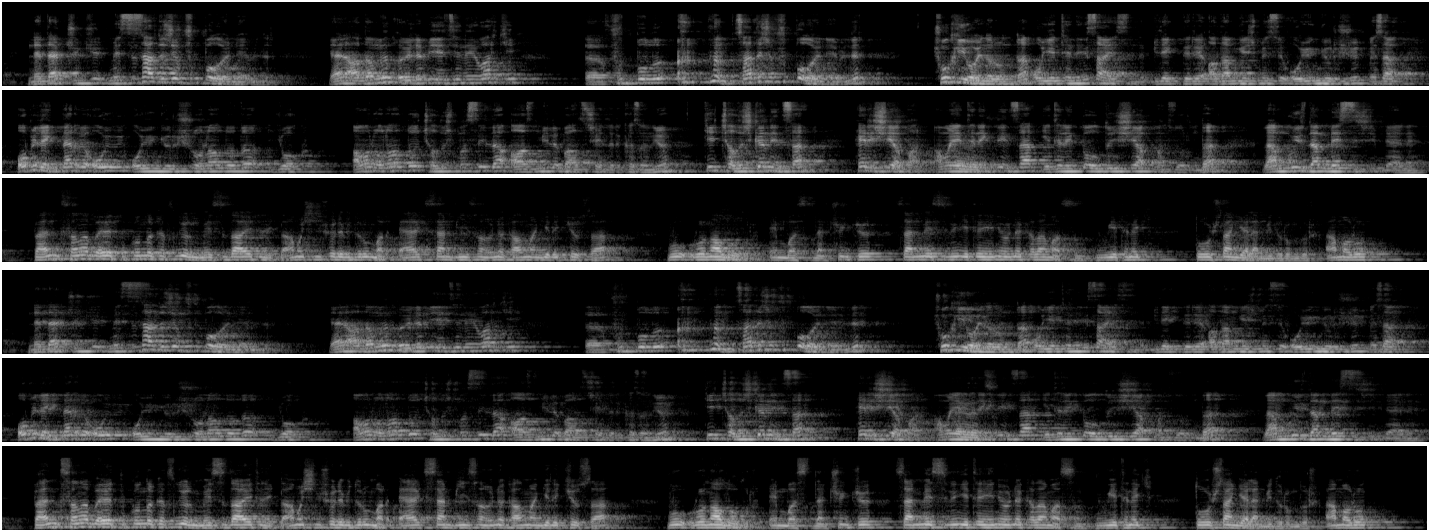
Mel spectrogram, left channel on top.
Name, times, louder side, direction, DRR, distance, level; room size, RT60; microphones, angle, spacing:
voice 1, 0.3-2.7 3.3-5.2 5.8-8.7 9.3-17.3 17.8-21.0 21.3-22.4 22.8-26.5 26.9-28.4, left 1 dB, 55° left, 5 dB, 4.5 m, -29 dB
voice 2, 28.9-34.6 35.2-40.0 40.5-42.2, right 2 dB, 75° right, 7 dB, 2.9 m, -26 dB
26.5 x 26.0 x 8.3 m, 0.90 s
head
